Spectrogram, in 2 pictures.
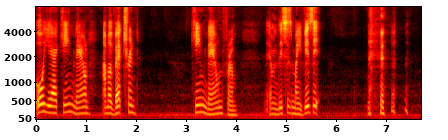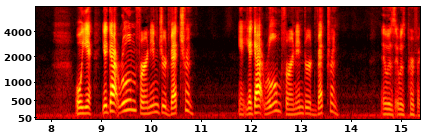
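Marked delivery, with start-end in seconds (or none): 0.0-13.8 put-on sort of upper Midwest Minnesota-Wisconsin accent. Retelling a man heard today: Minnesota-Wisconsin accent. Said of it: "a sort of like Minnesota, Wis- Wisconsin accent".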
